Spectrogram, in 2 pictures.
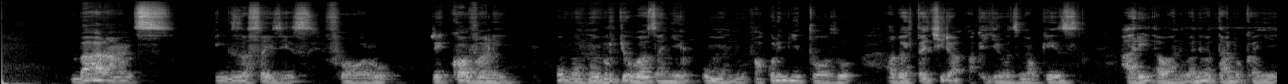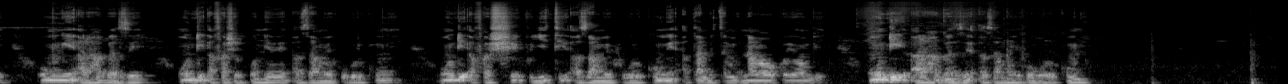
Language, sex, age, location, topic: Kinyarwanda, male, 18-24, Huye, health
